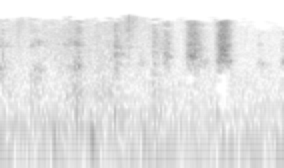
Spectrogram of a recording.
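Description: A woman crying during an embrace: quiet broken sobbing breaths, with two short sharp intakes of breath near the end.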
